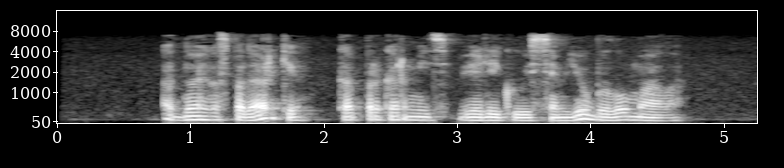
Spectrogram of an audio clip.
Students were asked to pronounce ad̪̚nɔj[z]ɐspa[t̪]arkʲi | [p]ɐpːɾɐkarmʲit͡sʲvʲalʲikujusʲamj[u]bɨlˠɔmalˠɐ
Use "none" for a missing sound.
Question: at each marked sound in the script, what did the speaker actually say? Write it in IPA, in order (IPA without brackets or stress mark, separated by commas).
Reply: ɣ, d̪, k, u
